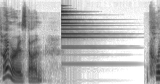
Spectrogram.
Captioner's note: timer dings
